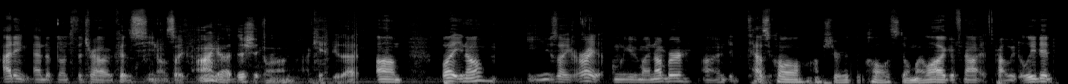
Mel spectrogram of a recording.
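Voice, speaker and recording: A man's voice: fairly low pitch, big pitch swings, fast, fairly bright tone, husky. A man in his late teens chatting casually on a podcast, telling anecdotes in loose, slangy phrasing. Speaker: podcast co-host. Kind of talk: casual chat, personal anecdotes.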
